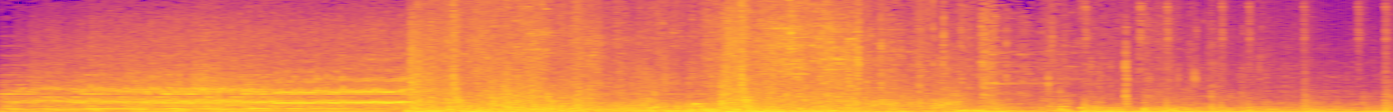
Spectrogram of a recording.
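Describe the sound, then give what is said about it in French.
A car engine drones, then tires skid and loud crunching impacts break out as the car is rammed repeatedly from behind, followed by a heavy, rumbling roar as it rolls over and leaves the road, loud with no talking. “Elle expliquera qu'après une succession de chocs, elle fera des tonneaux et elle quittera la chaussée à l'issue de l'accident.”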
